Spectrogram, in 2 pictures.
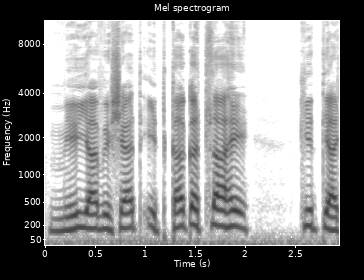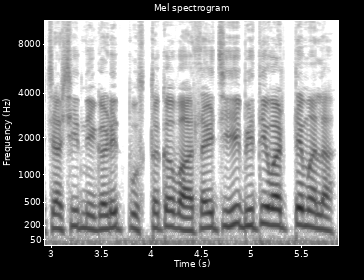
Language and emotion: Marathi, fearful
